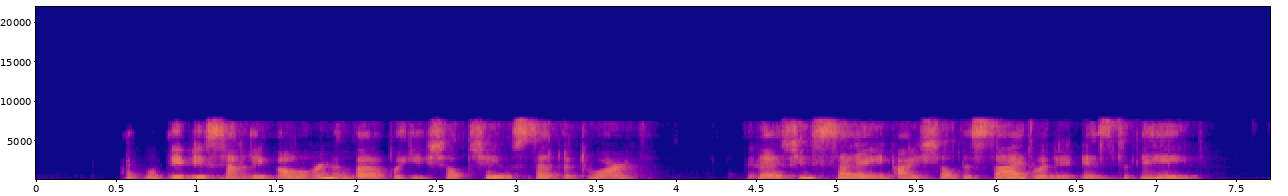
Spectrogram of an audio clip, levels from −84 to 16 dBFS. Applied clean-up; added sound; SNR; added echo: neural mask model DeepFilterNet 3.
